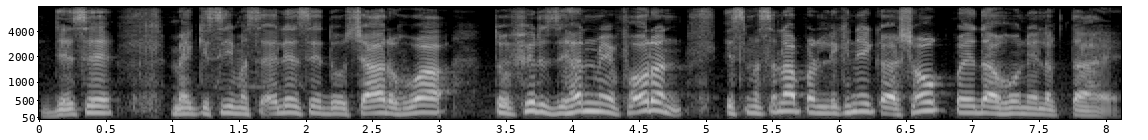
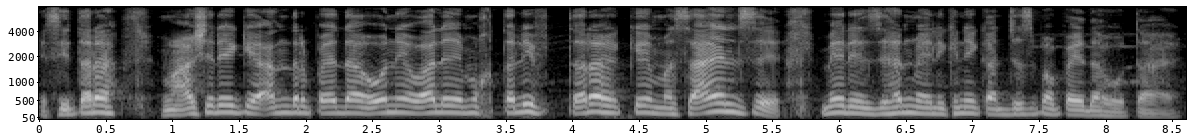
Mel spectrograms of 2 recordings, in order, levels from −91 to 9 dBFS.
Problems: none marked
